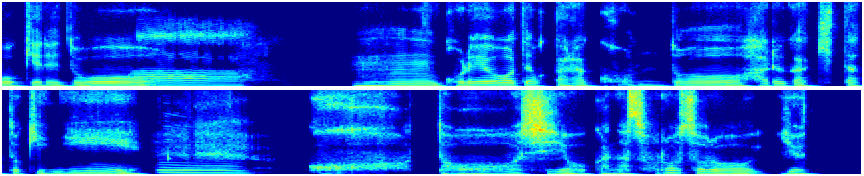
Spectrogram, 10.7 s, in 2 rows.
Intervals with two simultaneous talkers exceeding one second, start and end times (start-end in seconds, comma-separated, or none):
none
